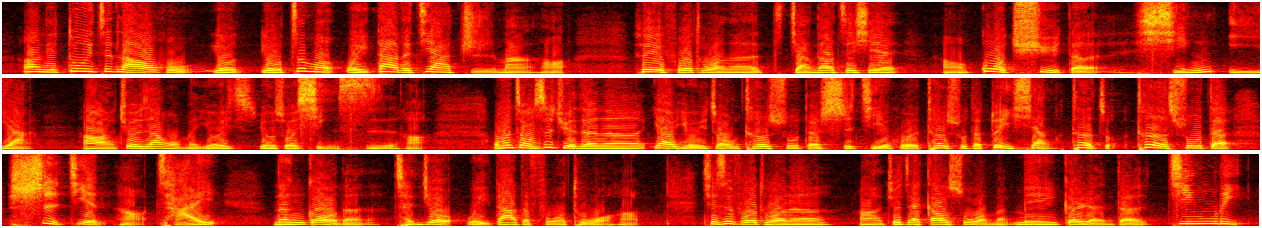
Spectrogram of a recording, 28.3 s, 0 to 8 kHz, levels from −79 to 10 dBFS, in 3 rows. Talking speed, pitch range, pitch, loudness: 250 characters per minute, 165-225 Hz, 190 Hz, -10 LUFS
